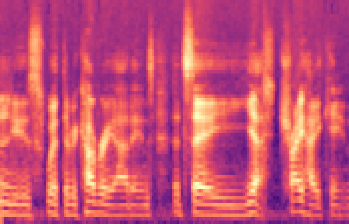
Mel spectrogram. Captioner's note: none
